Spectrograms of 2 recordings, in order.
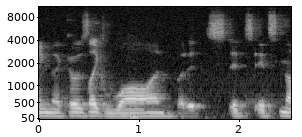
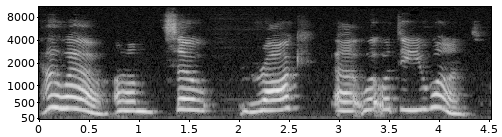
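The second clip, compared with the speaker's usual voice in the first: very high, hesitant gnome; tiny gnome feeling out a customer; high-pitched, puzzled little gnome; gnomish voice; slower than usual. Acted. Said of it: "he looks at you and he's like".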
